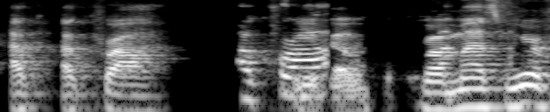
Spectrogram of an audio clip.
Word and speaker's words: Accra: i know that um now is that acro ghana is that how you pronounce it a cry a croc from us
